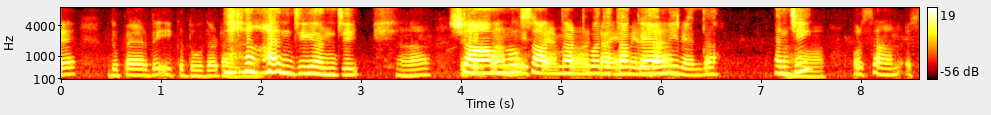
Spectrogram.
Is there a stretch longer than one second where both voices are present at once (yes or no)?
yes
